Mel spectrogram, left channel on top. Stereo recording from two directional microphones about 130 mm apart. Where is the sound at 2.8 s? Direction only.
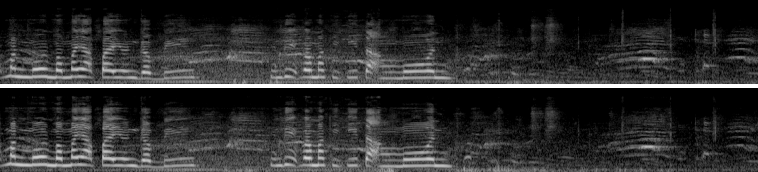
40° right (ahead or behind).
